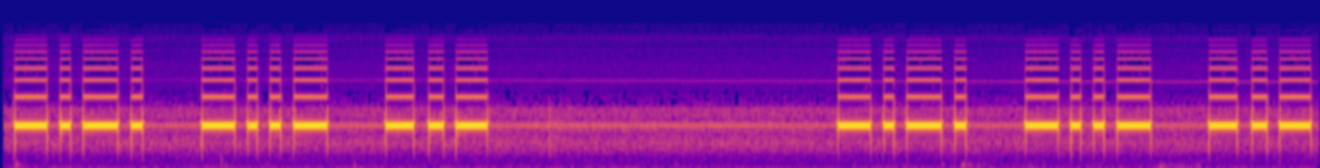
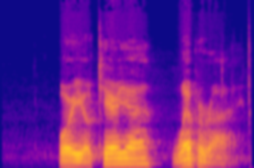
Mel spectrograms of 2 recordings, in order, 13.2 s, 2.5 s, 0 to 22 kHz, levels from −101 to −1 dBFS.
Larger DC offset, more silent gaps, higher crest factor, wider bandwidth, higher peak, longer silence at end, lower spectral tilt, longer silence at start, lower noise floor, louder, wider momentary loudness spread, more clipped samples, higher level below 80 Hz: neither; neither; second, 10 dB vs 18 dB; second, 6.6 kHz vs 9.2 kHz; about the same, -4 dBFS vs -4 dBFS; second, 0.1 s vs 0.25 s; second, 1 dB/octave vs -8 dB/octave; second, 0.15 s vs 0.6 s; second, -47 dBFS vs -71 dBFS; first, -11 LUFS vs -20 LUFS; second, 6 LU vs 10 LU; neither; second, -72 dBFS vs -62 dBFS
